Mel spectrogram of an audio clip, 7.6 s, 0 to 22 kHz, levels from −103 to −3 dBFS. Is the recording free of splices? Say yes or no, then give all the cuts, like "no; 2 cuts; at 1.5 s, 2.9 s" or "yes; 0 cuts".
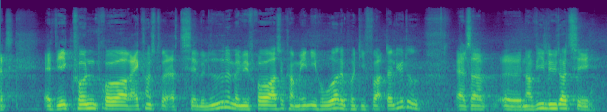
yes; 0 cuts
